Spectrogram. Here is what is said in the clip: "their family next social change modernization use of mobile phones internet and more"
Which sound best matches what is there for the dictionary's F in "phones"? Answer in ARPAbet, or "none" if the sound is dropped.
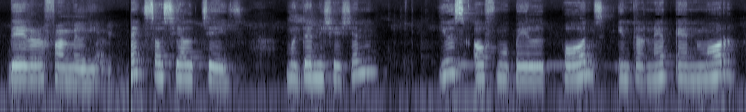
P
